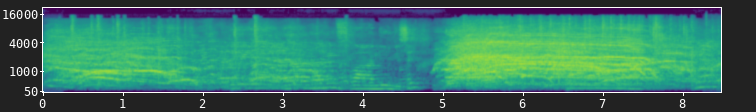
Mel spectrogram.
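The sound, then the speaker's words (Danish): A crowd of about 80 ninth-grade students cheers and shouts excitedly at a hackathon winner announcement after two days of work, with a brief dip before an even louder burst of whoops and yelling that stays loud to the end. “Og hold nu fast, sådan her lyder det, når man vinder hackathon oven på to dages hårdt arbejde.”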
